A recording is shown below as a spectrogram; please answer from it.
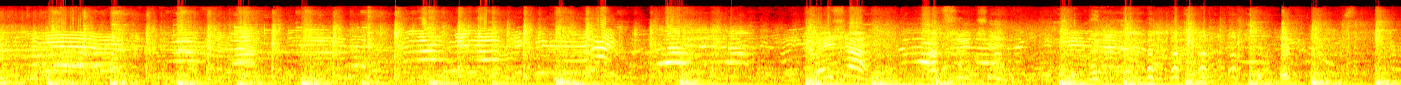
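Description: Parade marching band playing, with a steady drum beat of about two beats a second, over the voices of a crowd of onlookers, children among them.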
